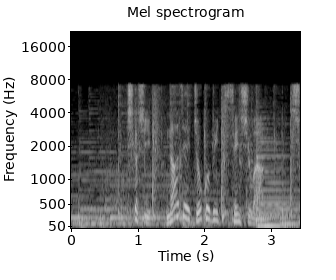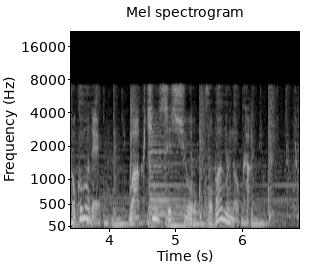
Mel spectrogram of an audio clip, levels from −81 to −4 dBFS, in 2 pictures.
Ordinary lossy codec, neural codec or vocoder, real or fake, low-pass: MP3, 48 kbps; none; real; 7.2 kHz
